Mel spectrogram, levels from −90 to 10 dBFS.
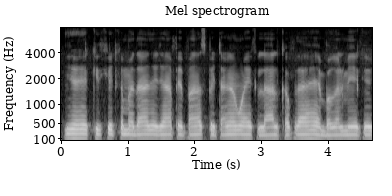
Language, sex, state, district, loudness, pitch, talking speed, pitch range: Hindi, male, Himachal Pradesh, Shimla, -16 LUFS, 110 Hz, 245 wpm, 105-110 Hz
